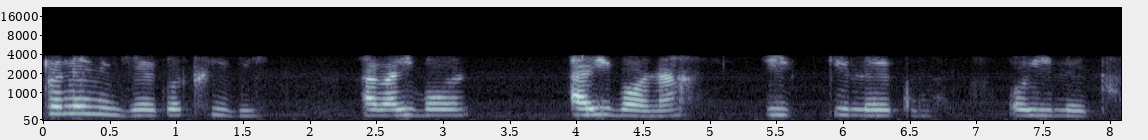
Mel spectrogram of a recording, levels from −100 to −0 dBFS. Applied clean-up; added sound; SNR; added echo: none; none; none; none.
